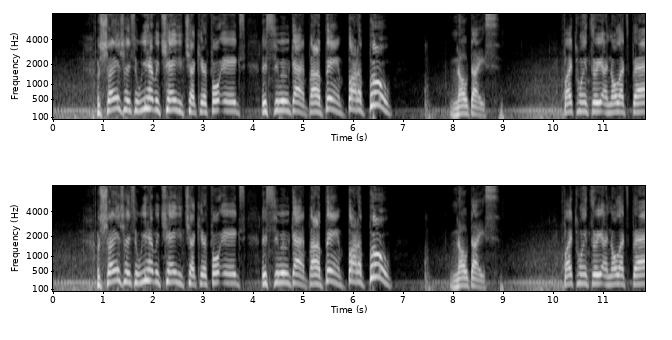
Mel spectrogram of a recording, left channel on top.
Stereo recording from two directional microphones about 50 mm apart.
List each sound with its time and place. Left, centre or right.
0.6 s speech: centre
1.9 s speech: left
2.3 s speech: left
2.6 s speech: centre
4.3 s speech: centre
7.9 s speech: centre
10.1 s speech: centre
